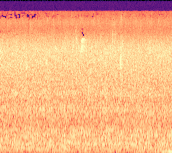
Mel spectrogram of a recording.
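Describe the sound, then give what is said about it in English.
Steady rain falls outdoors, watched from a porch, a soft, even hiss of drops spread across the whole scene with no pauses, at a fairly low level and with no voices. “I'm sitting here watching it rain, watching the animals, enjoying my time with nature and God.”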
